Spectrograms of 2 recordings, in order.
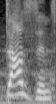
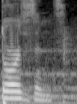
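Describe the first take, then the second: First: The word is said without any R sound. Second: The word is said with an R sound. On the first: The speaker calls it right. "it is doesn't" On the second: The speaker calls it wrong. "not doesn't. ... There is no R anywhere in that word"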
